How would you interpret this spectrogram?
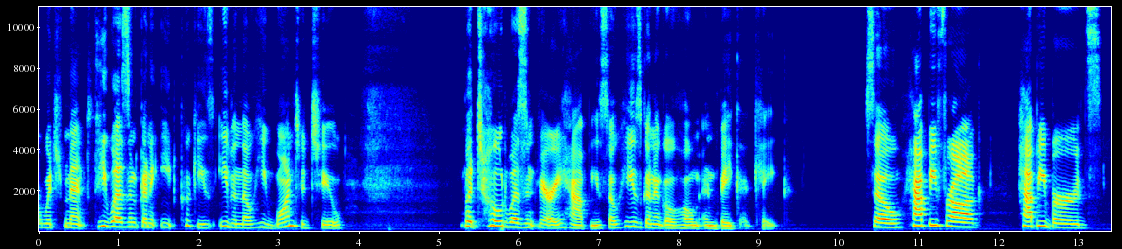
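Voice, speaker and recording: A woman with a high, bright voice reads a storybook to children. Her delivery is animated and expressive, and she explains things in simple words as she goes. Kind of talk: read-aloud narration with explanatory asides to children.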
